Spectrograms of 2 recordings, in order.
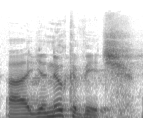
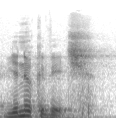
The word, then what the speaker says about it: Yanukovych: I hope he doesn't get mad at me, but it's Yanukovych, okay? Yanukovych. That's how you say the name, Yanukovych. That's my American pronunciation. You know, over there you say it, you emphasize the vich a little more.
